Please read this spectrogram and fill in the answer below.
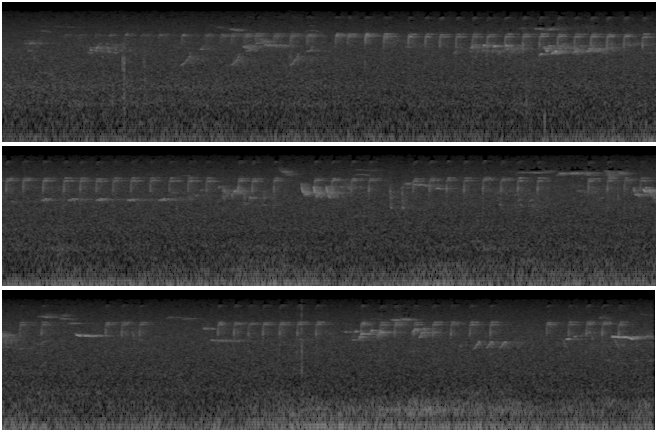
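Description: Woodland birds calling and singing: short chirps and whistles, with a fast, high, ticking trill repeating through much of it, over a steady low rumble.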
